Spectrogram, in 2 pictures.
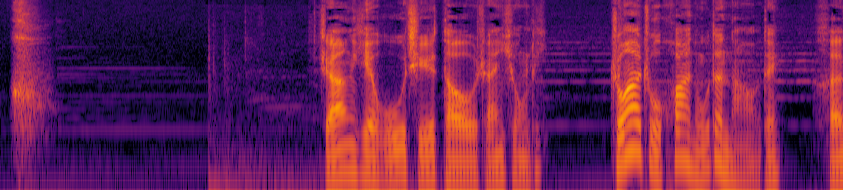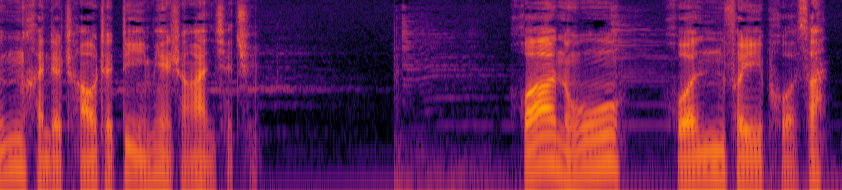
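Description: A man's voice: fairly low pitch, a little mellow, no echo. A man narrating a fantasy audiobook from a script in a dramatic, emphatic storytelling style.

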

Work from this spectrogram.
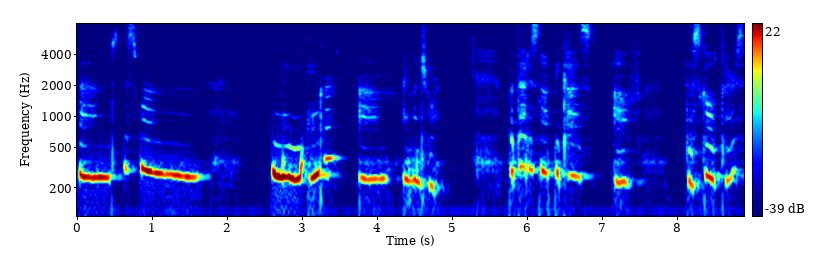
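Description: Slow, whispering young woman in ASMR roleplay. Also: on the high side. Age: 20s. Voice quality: soft, breathy whisper. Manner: formal, measured, deliberate phrasing. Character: polite, condescending robot overlord examining a human. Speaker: ASMR performer. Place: small indoor studio set. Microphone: close microphone, off camera.

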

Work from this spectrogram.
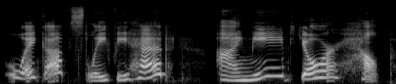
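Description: A woman voicing an excitable, affectionate young girl inventor in a children's storybook, chirpy and exclaiming. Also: high voice, extremely slow, gravelly, no echo, clean studio sound, voice pushed up, heavily acted. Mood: eager.

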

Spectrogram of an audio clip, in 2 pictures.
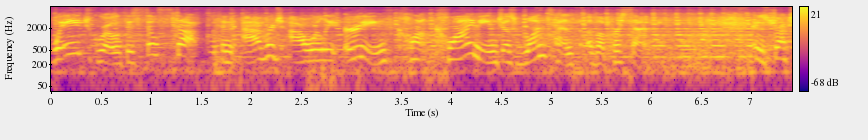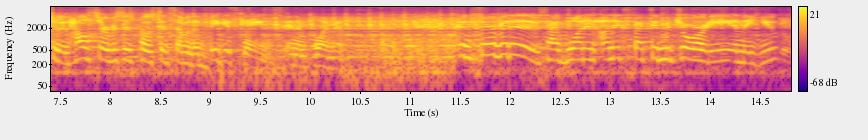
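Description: A woman's voice: high voice, lively intonation, moderate pace, loud music behind the voice, poor audio. A woman reading a scripted news bulletin, heard through a vintage AM radio speaker.

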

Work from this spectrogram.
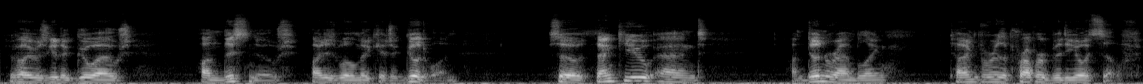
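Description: A man speaks as host of an audio channel in a somewhat low voice. His pace is unhurried and halting, like a casual, reflective update to his followers. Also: darkish tone. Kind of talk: casual rambling announcement to listeners.

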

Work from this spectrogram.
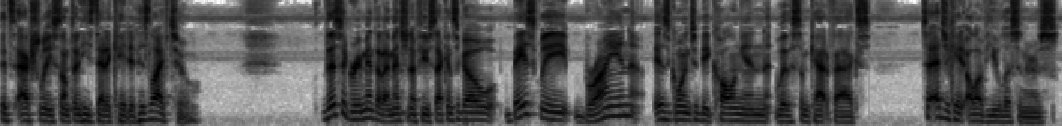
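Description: A man's voice: lowish voice, lively intonation, normal speed, a bit bright. A man hosting a comedy podcast, telling it in a theatrical, mock-solemn way. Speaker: podcast host. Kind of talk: comic dramatic storytelling and show chat. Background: music.

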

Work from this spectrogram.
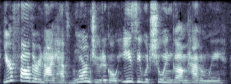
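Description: A woman playing a fussing, firm mother, bright-voiced. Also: mid-range voice, expressive, fairly quick. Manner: cooing, scolding. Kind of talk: children's storybook character voice.

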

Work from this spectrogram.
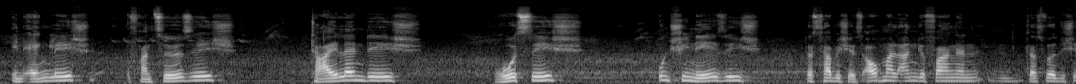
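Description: A man's voice: on the high side, darkish tone, a little hiss or hum. A middle-aged man with a regional German dialect, chatting casually to camera with many hesitations, recorded outdoors on a terrace with a lapel mic. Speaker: vlogger. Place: covered terrace outdoors in the tropics.

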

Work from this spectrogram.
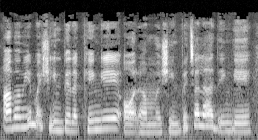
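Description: A woman's voice: fairly high pitch, animated, measured pace, creaky, a little mellow, slight background noise. A woman with a Pakistani accent giving a chatty, informal recipe voice-over as a home cook.

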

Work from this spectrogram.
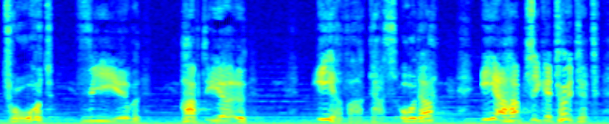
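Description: A man's voice: very high-pitched, animated, slow, gravelly, bright, forceful tone, soft background music, heavily acted. A man voicing a flustered, indignant dwarf shopkeeper in a video game, stammering and complaining. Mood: accusing, annoyed. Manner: agitated, stammering, whiny complaining.

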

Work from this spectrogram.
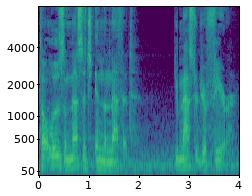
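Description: A calm, deep-voiced trainer. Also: male voice, slight background noise. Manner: calm, measured, instructive. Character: calm male martial arts trainer, measured. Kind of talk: video game cutscene.

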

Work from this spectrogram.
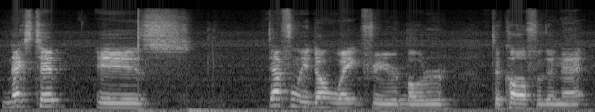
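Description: A man in his forties giving informal tips to camera in a halting, improvised way from a home room. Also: fairly high pitch, steady tone, fairly bright tone, recorded from a distance. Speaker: fishing tips presenter. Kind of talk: informal tutorial talk to camera. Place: small home streaming room, indoors.

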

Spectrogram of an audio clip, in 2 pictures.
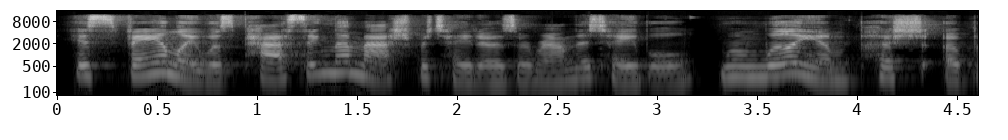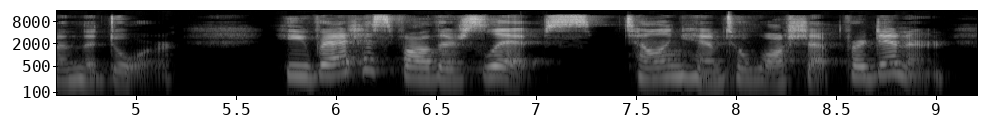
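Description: A woman teacher giving a read-aloud lesson for children, instructive and expressive, as if putting questions to pupils. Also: on the high side, moderate pace.

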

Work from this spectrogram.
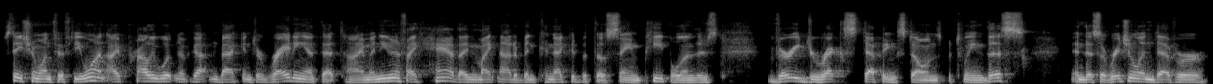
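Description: A middle-aged man chatting casually as an interview guest on a video call, thinking aloud in a halting way. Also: medium pitch. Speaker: guest, audio drama creator. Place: small room on a video call.

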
